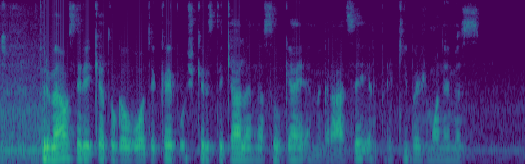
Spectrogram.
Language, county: Lithuanian, Kaunas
